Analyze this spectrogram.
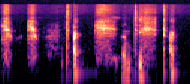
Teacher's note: So the K in this language is very fronted. It's almost like a k, k sound.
